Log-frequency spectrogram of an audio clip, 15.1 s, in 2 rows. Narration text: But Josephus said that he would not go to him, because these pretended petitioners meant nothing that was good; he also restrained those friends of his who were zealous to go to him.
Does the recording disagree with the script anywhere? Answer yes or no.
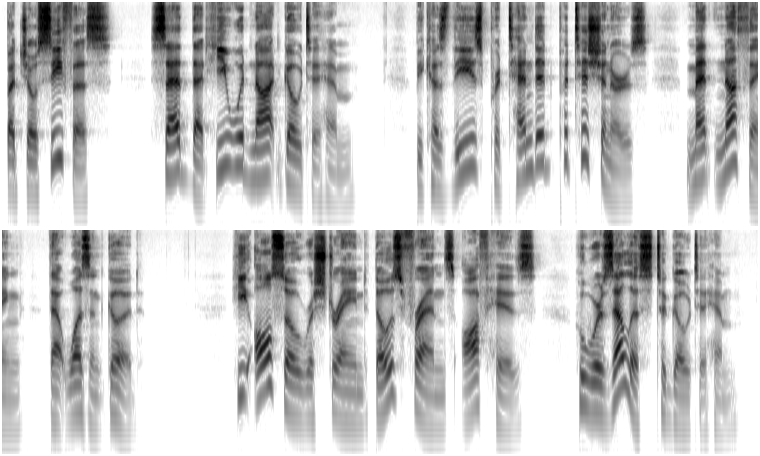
yes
